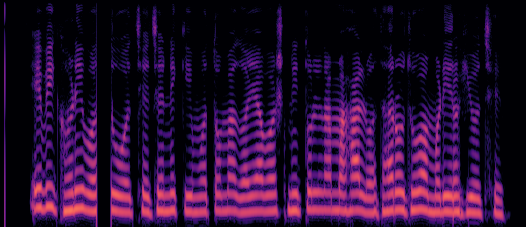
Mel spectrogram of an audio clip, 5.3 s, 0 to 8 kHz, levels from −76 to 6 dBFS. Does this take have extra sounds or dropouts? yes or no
yes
